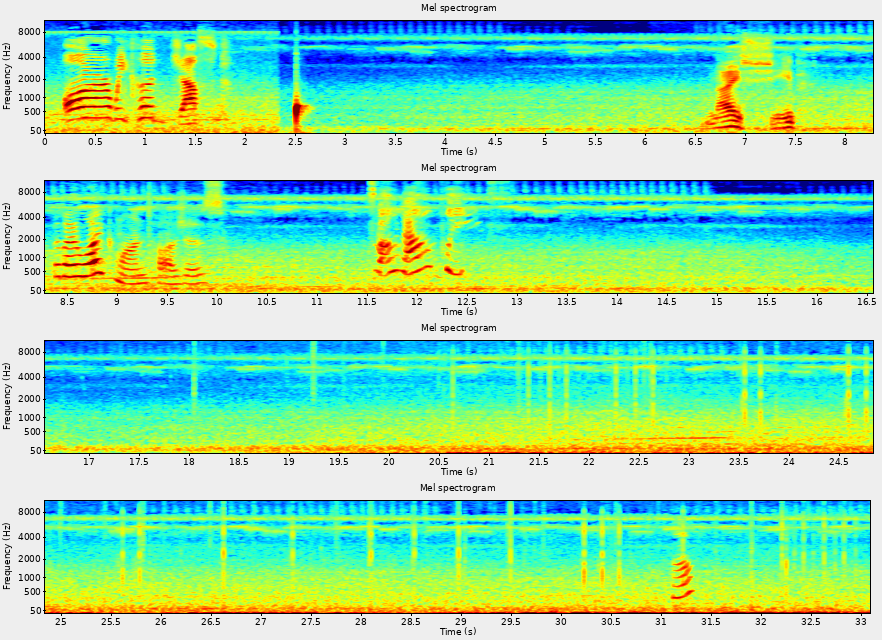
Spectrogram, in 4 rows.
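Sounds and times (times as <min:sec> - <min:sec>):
crickets chirping: 0:01.8 - 0:33.0
sharp clicks: 0:24.5 - 0:30.8.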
